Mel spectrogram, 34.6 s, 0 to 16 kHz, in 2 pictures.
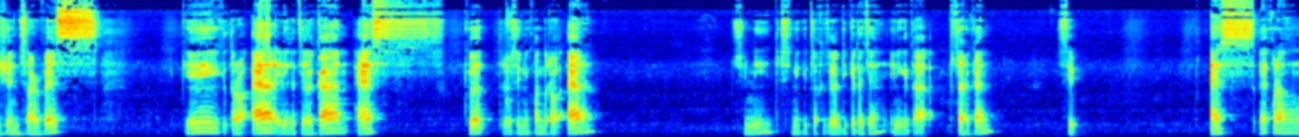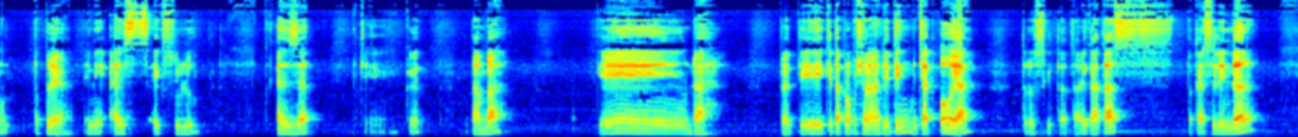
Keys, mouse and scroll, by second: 0.3 ctrl+r, 1.0-1.6 scroll down 2, 1.2 shift+middle click, 2.1 ctrl+r, 2.7 click, 3.1 s, 3.9 click, 4.2 s, 7.1 ctrl+r, 8.0 ctrl+r, 9.1 ctrl+r, 10.0 click, 10.3 s, 11.6 click, 12.1 s, 14.0 Tab, 14.6 middle click, 16.0 Tab, 16.2 middle click, 16.5 scroll up 1, 17.0 ctrl+r, 18.5 s, 21.6 KP_3, 22.8 click, 23.1 middle click, 23.7 Tab, 24.3 Tab, 24.5 middle click, 24.9 KP_3, 24.9 KP_2, 25.6 KP_1, 26.1 KP_3, 26.9 click, 28.3 o, 28.7 g, 31.1 shift+middle click, 31.5 shift+a, 33.4 s, 34.1 s.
